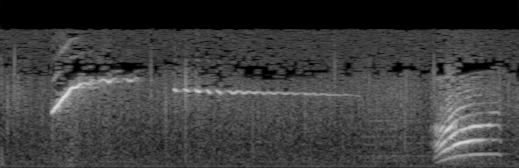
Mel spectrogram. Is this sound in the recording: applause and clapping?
no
